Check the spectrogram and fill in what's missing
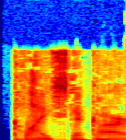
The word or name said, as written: clistocarp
